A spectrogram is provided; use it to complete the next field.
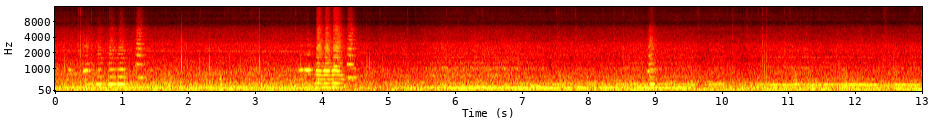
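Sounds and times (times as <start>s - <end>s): bus engine and road noise: 0.0s - 13.0s
vehicle horn honking: 0.4s - 1.4s, 3.7s - 4.6s, 8.8s - 9.2s.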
